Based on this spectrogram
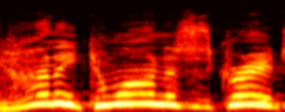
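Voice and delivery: high-pitched, eager call to a wife; excited calling out. Retold or imitated. Husband urging his wife into the water, excited high call. Calls to wife while riding.

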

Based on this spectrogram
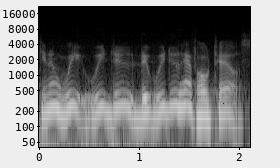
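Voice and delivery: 1 mock polite hint. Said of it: "I'm like".

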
